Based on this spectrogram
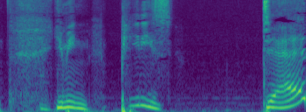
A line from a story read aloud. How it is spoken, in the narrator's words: choked out the words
